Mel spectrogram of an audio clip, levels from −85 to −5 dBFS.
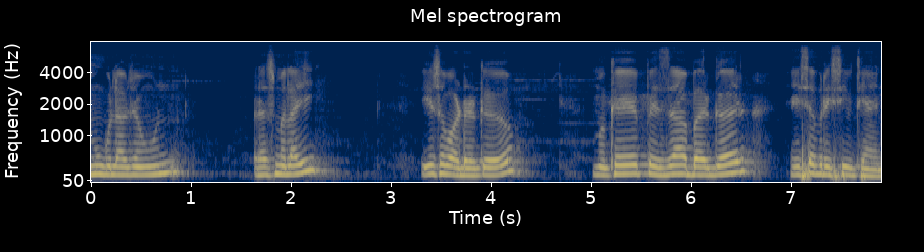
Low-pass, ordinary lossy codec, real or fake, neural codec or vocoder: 7.2 kHz; none; real; none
